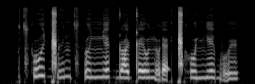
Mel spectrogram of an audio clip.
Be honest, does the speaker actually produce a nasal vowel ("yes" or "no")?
no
